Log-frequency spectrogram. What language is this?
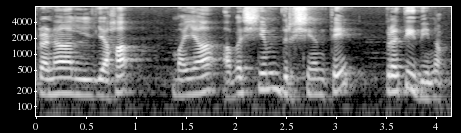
Sanskrit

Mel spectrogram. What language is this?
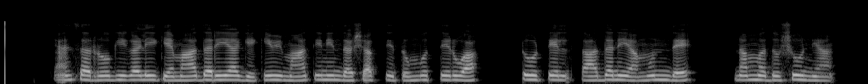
Kannada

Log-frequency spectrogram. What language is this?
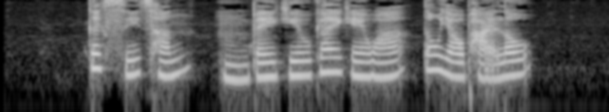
Cantonese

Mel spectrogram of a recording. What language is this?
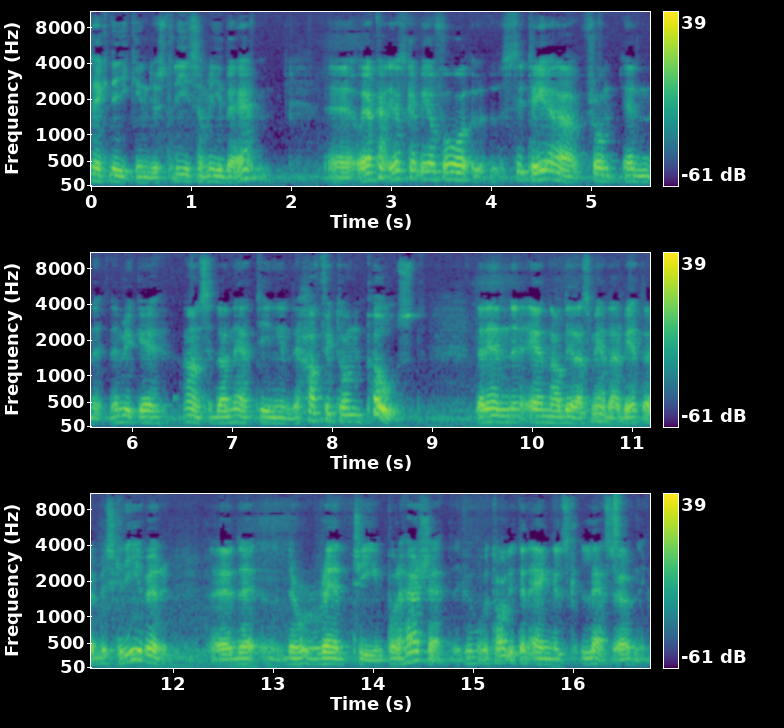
Swedish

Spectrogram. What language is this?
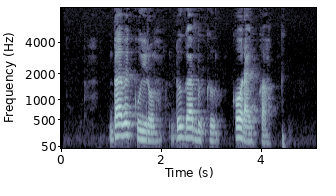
Nüpode Huitoto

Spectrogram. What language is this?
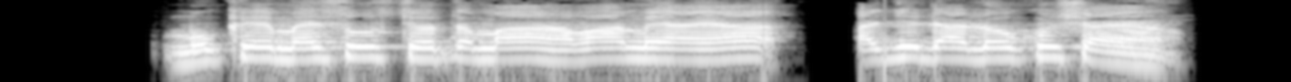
Sindhi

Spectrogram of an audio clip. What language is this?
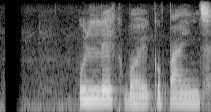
Nepali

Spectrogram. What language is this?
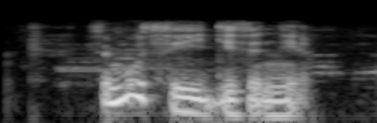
Kabyle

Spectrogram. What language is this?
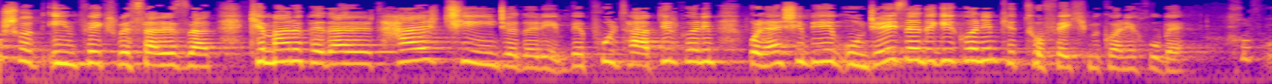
Persian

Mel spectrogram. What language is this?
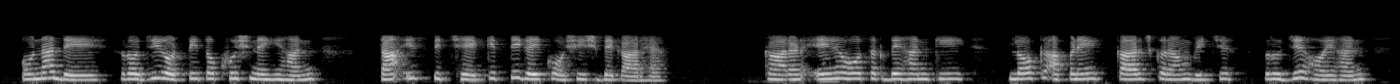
Punjabi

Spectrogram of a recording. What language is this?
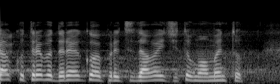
Serbian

